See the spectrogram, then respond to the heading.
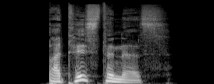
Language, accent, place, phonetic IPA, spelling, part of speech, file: German, Germany, Berlin, [baˈtɪstənəs], batistenes, adjective, De-batistenes.ogg
- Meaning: strong/mixed nominative/accusative neuter singular of batisten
